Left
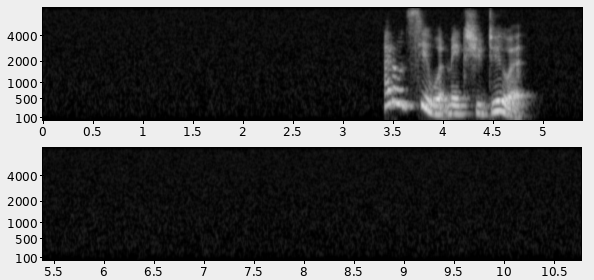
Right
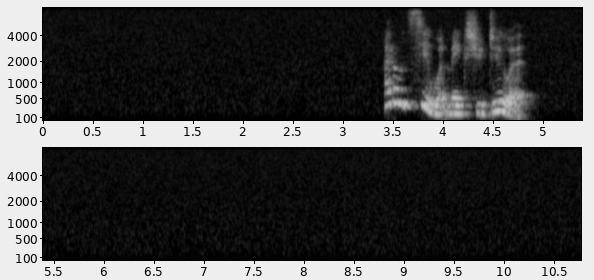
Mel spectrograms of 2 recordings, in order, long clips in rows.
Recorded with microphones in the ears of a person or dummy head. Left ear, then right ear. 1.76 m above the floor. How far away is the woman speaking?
About 0.5 m.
